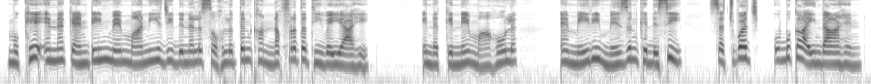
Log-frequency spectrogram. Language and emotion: Sindhi, disgusted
